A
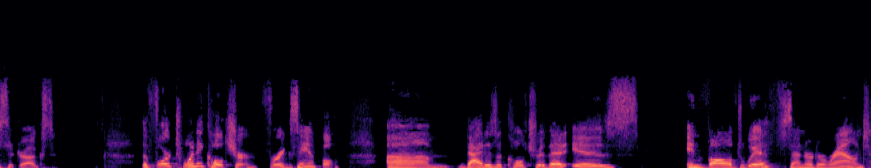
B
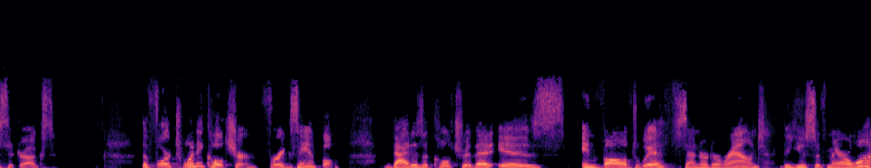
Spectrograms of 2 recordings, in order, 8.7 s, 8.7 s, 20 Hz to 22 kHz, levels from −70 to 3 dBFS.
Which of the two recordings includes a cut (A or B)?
B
